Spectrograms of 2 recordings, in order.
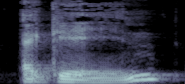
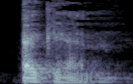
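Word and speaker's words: again: যেটি ভুল উচ্চারণ শুদ্ধ উচ্চারণ স্যাড দ্বিতীয় শব্দ এগেইন যেটি ভুল উচ্চারণ এবং সঠিক উচ্চারণ হলো এগেইন এগেইন আমাদের এই সেশনটি চলমান থাকবে আমাদের এই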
